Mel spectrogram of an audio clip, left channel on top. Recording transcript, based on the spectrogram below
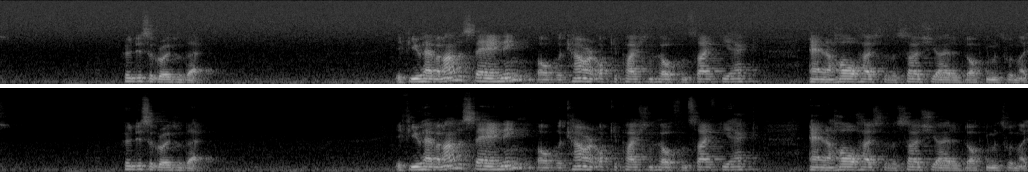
Who disagrees with that? If you have an understanding of the current Occupational Health and Safety Act and a whole host of associated documents, when they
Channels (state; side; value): noise; left; hiss, 7 dB below the sound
